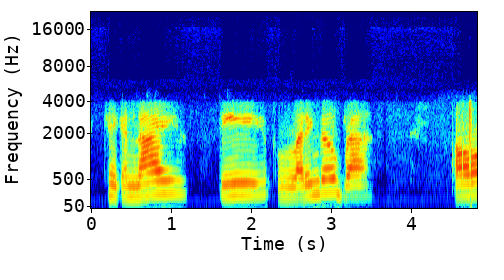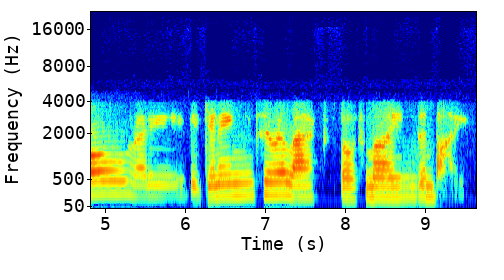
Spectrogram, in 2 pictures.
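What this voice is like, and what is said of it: Put-on resonant hypnotherapist voice. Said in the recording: “Do you need to have this, resonant voice? ... I put on a voice.”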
